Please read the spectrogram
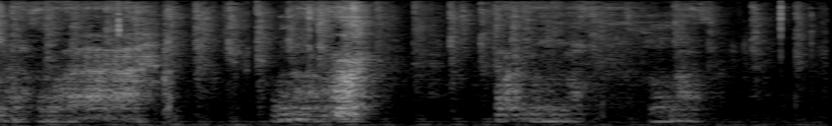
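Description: A dog growling in short, low grumbles, about four in a row.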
